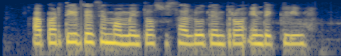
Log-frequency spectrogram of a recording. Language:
Spanish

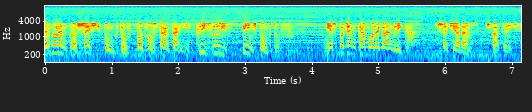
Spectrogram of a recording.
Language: Polish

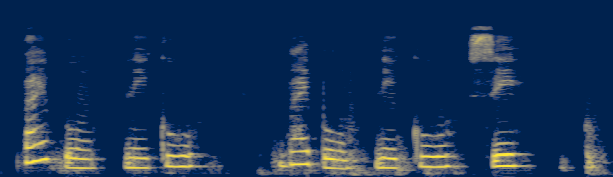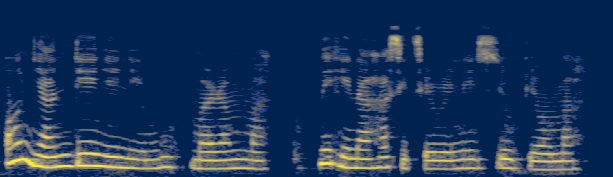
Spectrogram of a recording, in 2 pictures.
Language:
Igbo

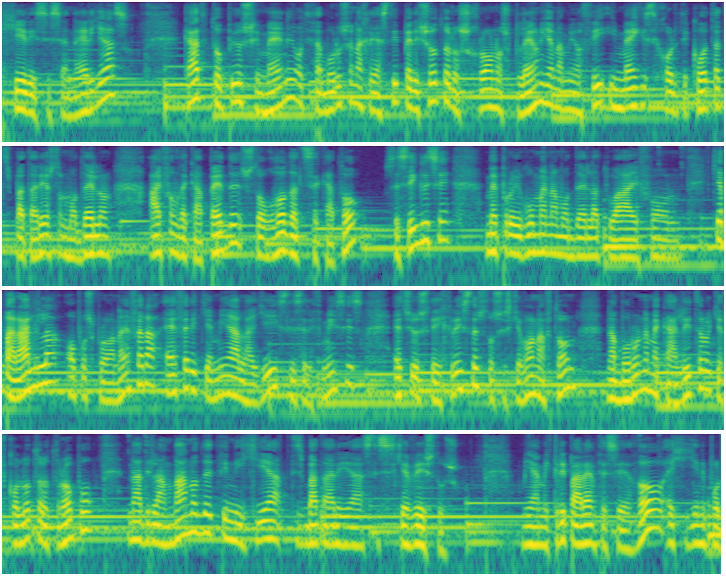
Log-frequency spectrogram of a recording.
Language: Greek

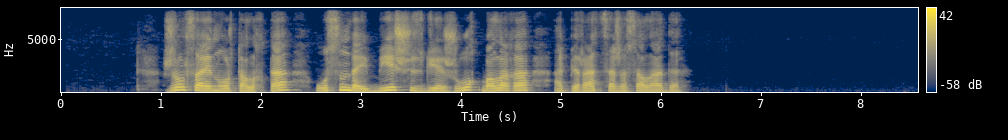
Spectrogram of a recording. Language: Kazakh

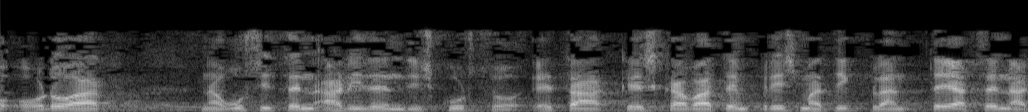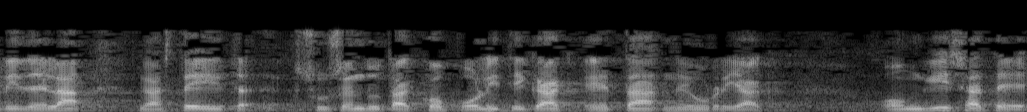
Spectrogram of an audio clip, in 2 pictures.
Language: Basque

